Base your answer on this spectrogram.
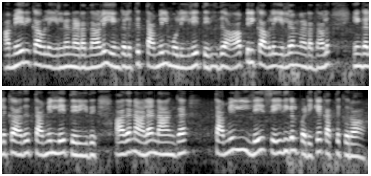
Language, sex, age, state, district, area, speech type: Tamil, female, 18-30, Tamil Nadu, Sivaganga, rural, spontaneous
